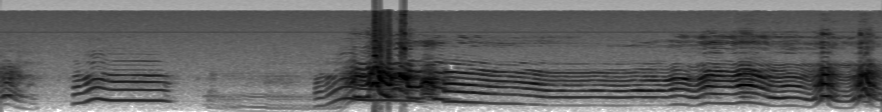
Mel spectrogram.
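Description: A German Shorthaired Pointer gives wavering, drawn-out howling moans with sliding pitch, like a dog trying to talk.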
